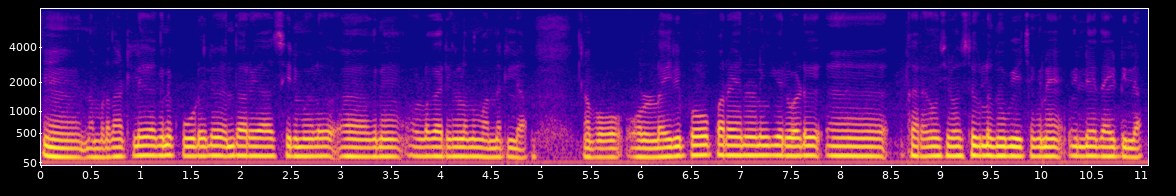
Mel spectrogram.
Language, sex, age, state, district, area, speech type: Malayalam, male, 18-30, Kerala, Wayanad, rural, spontaneous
